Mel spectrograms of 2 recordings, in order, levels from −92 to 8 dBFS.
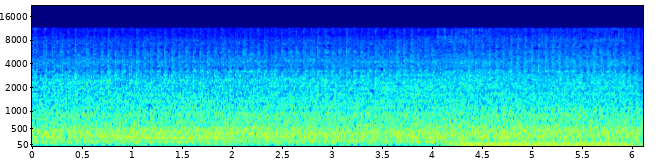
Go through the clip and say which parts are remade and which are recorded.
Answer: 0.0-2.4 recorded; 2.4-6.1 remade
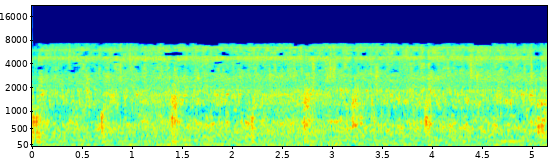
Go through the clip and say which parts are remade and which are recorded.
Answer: 0.0-1.1 remade; 1.1-1.5 recorded; 1.5-2.3 remade; 2.3-3.0 recorded; 3.0-5.2 remade

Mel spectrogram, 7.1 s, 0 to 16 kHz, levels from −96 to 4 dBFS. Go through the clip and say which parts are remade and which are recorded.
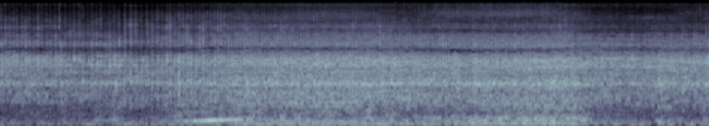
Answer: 0.0-0.6 recorded; 0.6-1.7 remade; 1.7-7.1 recorded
